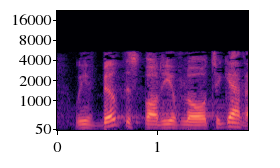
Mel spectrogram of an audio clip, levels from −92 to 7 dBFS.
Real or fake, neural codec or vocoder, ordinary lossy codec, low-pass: real; none; none; 5.4 kHz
